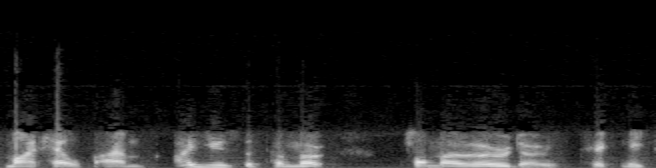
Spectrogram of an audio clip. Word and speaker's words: Pomodoro: Pomodoro.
